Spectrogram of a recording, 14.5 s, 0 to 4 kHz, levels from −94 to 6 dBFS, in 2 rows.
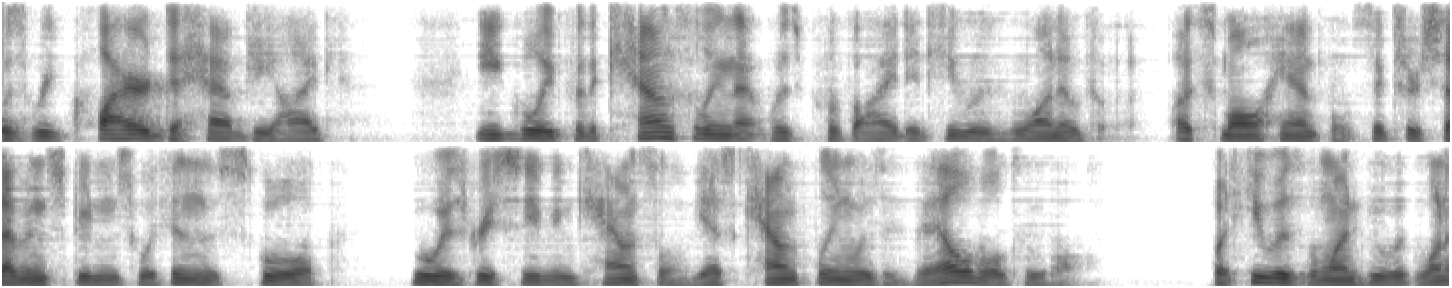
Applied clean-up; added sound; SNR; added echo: neural mask model DeepFilterNet 3.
